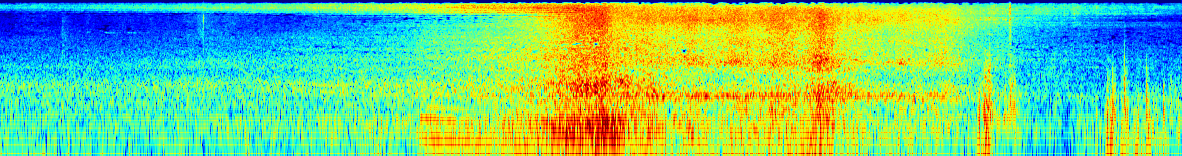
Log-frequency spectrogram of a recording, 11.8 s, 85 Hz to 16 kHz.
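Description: Class 350 Desiro electric multiple unit passing through the station at speed: wheel and air noise swells as it approaches, is loudest as it goes by about six seconds in, then fades as it pulls away. A brief pitched tone sounds about four seconds in, and wind buffets the microphone near the end.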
